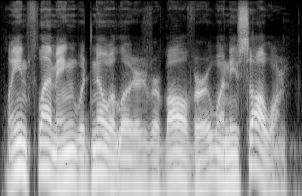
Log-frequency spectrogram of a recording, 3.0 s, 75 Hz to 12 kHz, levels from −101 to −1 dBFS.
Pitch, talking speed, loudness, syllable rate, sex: 110 Hz, 220 wpm, -15 LUFS, 5.8 syllables/s, male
